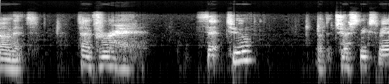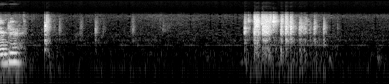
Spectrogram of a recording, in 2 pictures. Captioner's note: clanking of chest expander ropes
